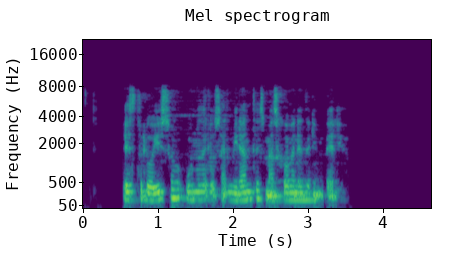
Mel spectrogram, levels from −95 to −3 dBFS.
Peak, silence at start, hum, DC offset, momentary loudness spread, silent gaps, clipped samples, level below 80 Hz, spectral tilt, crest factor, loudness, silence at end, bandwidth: -14 dBFS; 0.55 s; none; under 0.1%; 7 LU; none; under 0.1%; -64 dBFS; -6 dB/octave; 18 dB; -30 LUFS; 1.2 s; 8.2 kHz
